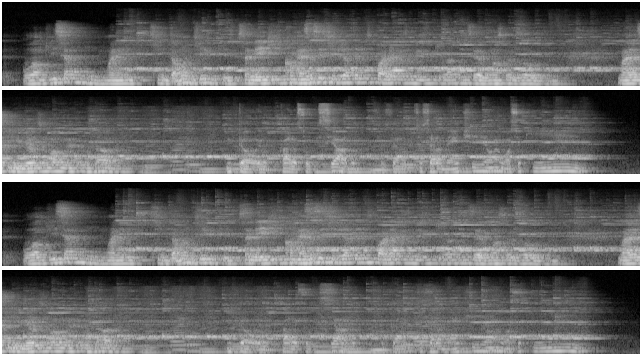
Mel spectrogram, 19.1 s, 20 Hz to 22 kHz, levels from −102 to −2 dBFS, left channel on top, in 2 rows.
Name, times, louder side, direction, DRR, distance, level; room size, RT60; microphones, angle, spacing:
voice 1, 0.3-11.3, left 1 dB, 50° left, -6 dB, 2.3 m, -28 dB
sound 1, 1.7-18.3, equal, 80° right, 3.6 m, -33 dB
sound 2, 10.8-13.8 14.2-17.2, equal, 35° right, 1.2 m, -39 dB
voice 2, 12.9-15.0 15.2-18.3, left 4 dB, 90° left, 7 dB, 0.5 m, -32 dB
8.6 x 4.8 x 6.7 m, 0.98 s
head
